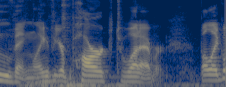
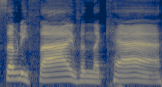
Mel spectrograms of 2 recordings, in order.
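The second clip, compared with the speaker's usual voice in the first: mock Boston accent, louder; 6 dB louder than usual. Mimicking a driver from a video: imitating a boston accent. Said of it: "What is this accent?".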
